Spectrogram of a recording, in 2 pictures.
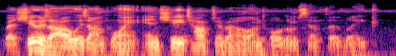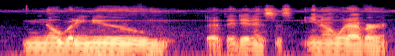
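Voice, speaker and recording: A man's voice: lowish voice, normal speed, a little hiss or hum, poor audio. A man hosting a livestream, telling a personal story in a rambling, profane way full of "like" and "you know". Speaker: livestream host.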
